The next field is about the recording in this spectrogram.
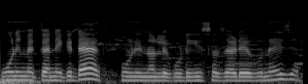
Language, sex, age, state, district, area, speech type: Odia, female, 60+, Odisha, Kendujhar, urban, spontaneous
